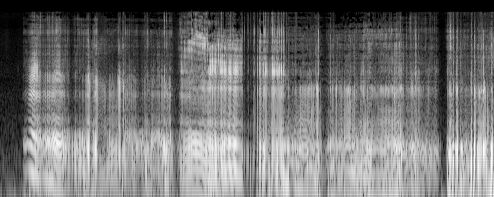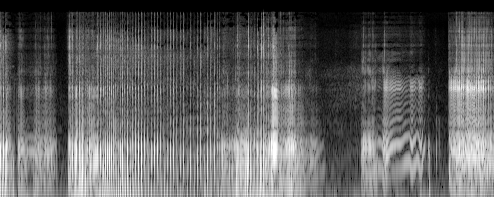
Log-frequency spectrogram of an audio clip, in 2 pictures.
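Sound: long fart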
